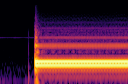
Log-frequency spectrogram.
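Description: A steady telephone line tone during a radio call-in rings out loud and unbroken after a brief click, holding one even pitch with no voices over it.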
